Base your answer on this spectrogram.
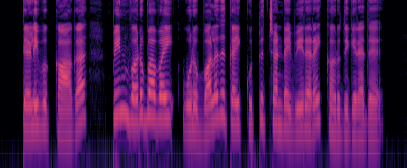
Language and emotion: Tamil, neutral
